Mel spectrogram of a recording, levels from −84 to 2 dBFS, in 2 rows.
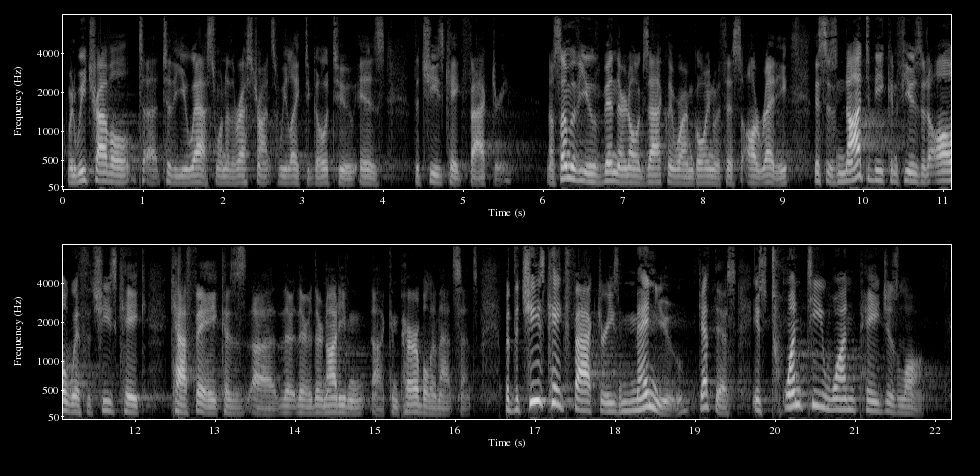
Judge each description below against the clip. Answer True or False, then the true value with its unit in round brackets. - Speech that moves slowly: False (185 wpm)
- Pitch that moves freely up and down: True (7.2 semitones)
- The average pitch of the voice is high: False (135 Hz)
